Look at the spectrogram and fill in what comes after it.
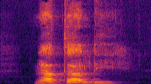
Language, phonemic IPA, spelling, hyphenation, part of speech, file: Dutch, /ˈnaː.taːˌli/, Natalie, Na‧ta‧lie, proper noun, Nl-Natalie.ogg
- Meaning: alternative form of Nathalie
